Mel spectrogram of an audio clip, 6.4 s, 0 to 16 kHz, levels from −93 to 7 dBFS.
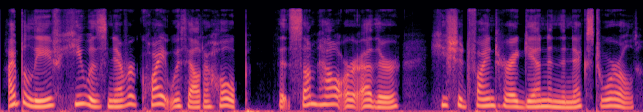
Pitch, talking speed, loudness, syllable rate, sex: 210 Hz, 205 wpm, -17 LUFS, 5.4 syllables/s, female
